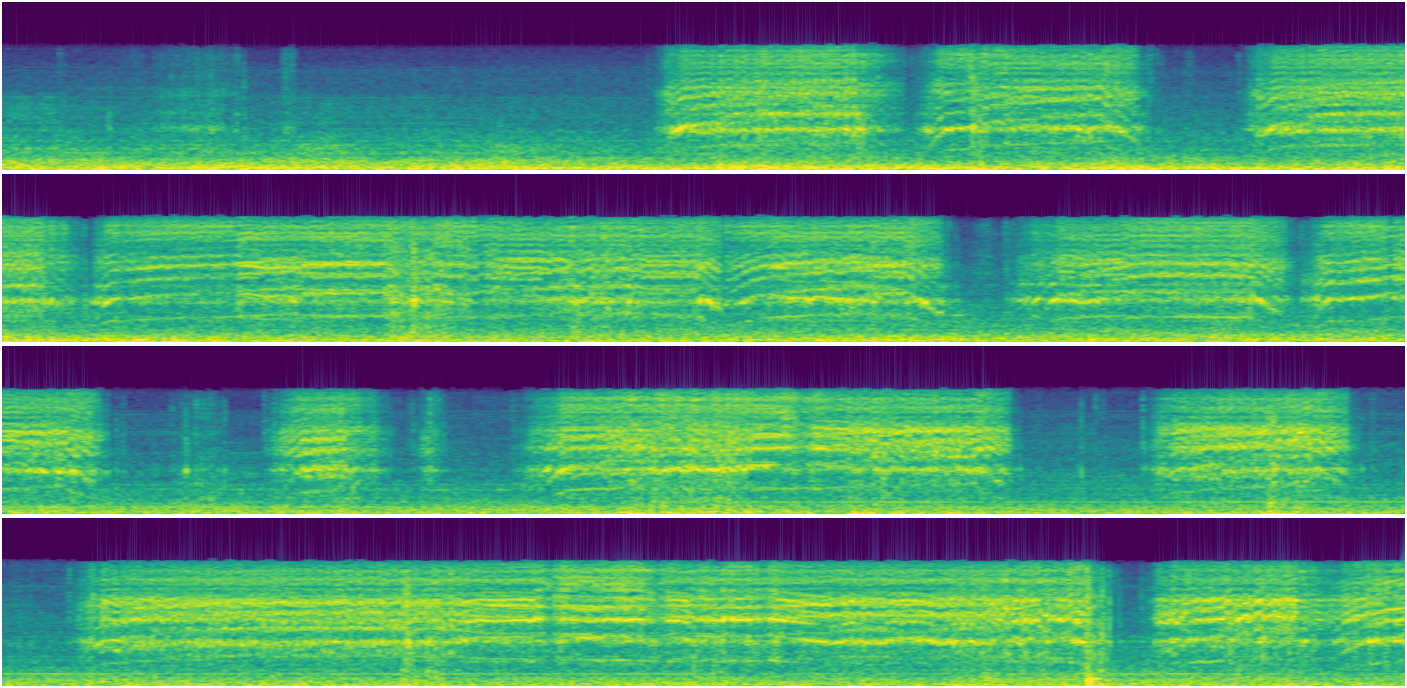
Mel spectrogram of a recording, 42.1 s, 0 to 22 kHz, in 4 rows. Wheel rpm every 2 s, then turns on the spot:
0, 0, 60, 110, 60, 120, 160, 160, 110, 120, 100, 30, 50, 160, 50, 70, 130, 160, 160, 140, 100.
28-32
